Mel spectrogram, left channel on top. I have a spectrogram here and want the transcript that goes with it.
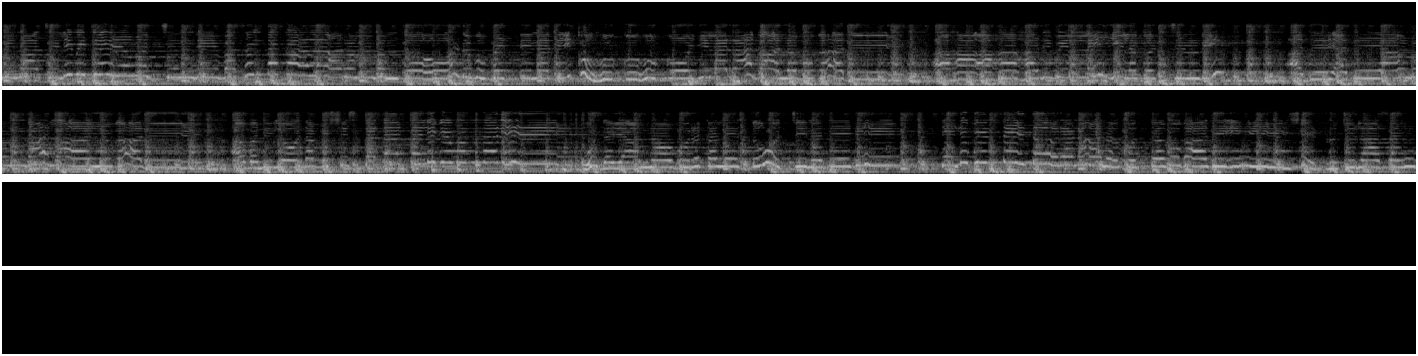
నా చెలిమి చేయవచ్చింది వసంత కాలారంభంతో అడుగు పెట్టినది కుహు కుహు కోయిల రాగాల ఉగాది ఆహా ఆహా హరివిల్లి ఇలకొచ్చింది అదే అదే ఆనందాల యుగాది అవనిలోన విశిష్టత కలిగి ఉన్నది ఉదయాన్న ఉరకలేస్తూ వచ్చినదేది తెలుగింటి తోరణాల కొత్త ఉగాది షడ్రుచుల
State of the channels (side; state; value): right; silent; digital silence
